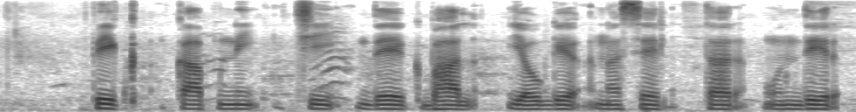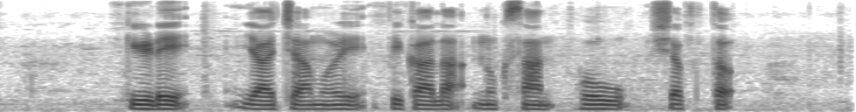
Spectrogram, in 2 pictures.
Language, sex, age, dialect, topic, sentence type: Marathi, male, 18-24, Northern Konkan, agriculture, statement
